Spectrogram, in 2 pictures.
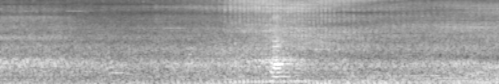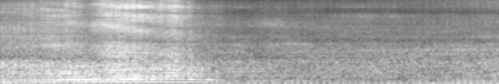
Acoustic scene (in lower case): street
